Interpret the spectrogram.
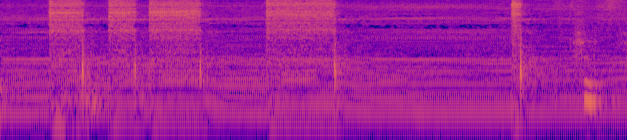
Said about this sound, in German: dann gibt es einen Spezialkleber, der gleich angetrocknet werden muss. Das ist so eine Art Kaltluftkompressor oder auch Föhn. Also das ist das Hauptgeräusch und dann, also das, das ist dieser Föhn.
